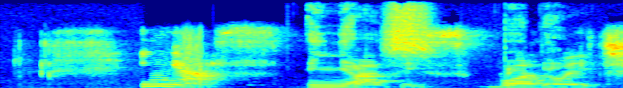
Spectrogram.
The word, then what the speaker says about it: Inhasz: Antes de tudo, eu gostaria de perguntar, a pronúncia está correta? Inhas, é isso, professora? Inhas.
